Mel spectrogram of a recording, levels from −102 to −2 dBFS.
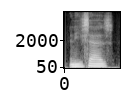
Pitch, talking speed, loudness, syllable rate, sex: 125 Hz, 265 wpm, -14 LUFS, 6.0 syllables/s, male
